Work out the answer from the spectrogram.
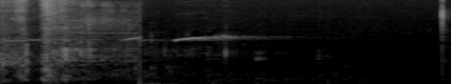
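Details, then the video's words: A couple of spring peeper tree frogs in the morning during thaw season near a culvert: a single high, rising whistled peep over low rumbling background noise; at night some areas hold thousands. "What you're hearing is some spring peeper tree frogs, but only a couple."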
